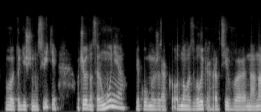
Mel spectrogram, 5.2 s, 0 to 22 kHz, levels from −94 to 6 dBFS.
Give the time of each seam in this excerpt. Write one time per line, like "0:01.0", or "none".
0:03.2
